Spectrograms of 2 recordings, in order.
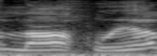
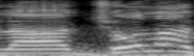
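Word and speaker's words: La Jolla: काय जे प्रोनान्स ह आणि डबल एल प्रोनान्स य आणखी एक्झाम्पल तुम्हाला आठवत का म जे प्रो्स सांगा सर तुम्हाला लक्षात असेल सन होजे करेक्ट अच्छा अच्छा अच्छा अच्छा कारण त्याच्याही स्पेलिंग मध्ये जेओ एस आहे पण आपण म्हणतो सन होजे नॉट जोजे कारण तुम्ही लोक मला सांगत होता ला होयाला ला जायचंय आणि म्हणलं दिसताना तरी लाजोला दिसतय हे काय नाटक आहे आता कळलं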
